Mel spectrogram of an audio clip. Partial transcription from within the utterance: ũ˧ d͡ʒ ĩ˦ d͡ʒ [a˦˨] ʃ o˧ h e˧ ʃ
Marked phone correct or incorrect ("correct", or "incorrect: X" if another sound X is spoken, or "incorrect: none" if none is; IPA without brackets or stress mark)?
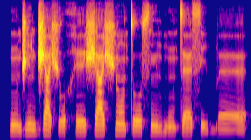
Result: correct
